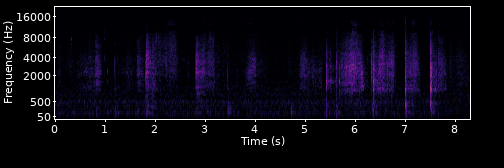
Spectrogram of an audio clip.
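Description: Plastic squeegee scraping in repeated short strokes over self-adhesive laminate film on a paper sign, smoothing it down onto a cutting mat. The strokes grow longer and louder after about five seconds, and a few sharp knocks come near the end.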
